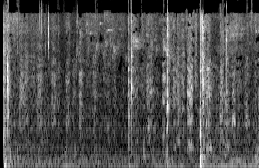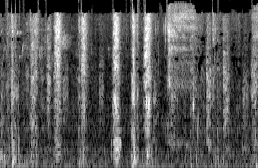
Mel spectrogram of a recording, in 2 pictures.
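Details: Border Collie dog playing swingball, panting steadily throughout with soft low breathy rhythm, punctuated by sharp clicks and knocks of the swingball being hit.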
